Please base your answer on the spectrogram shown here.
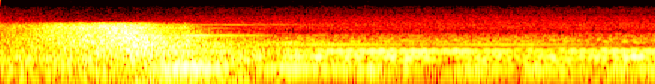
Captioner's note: distant metal clanking; solemn orchestral music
